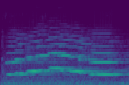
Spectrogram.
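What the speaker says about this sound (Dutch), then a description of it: "De salicet, ook een strijker." A pipe organ's salicional, a soft string stop, plays a short melodic phrase of a few thin, reedy held notes, moderately loud and alone.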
